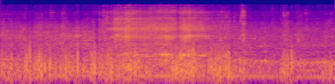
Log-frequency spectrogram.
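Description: An orange kitten crunching and chewing dry kibble from a plastic tray, a dense run of small crackles close to the microphone that thins out near the end. Background street noise swells in the middle.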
